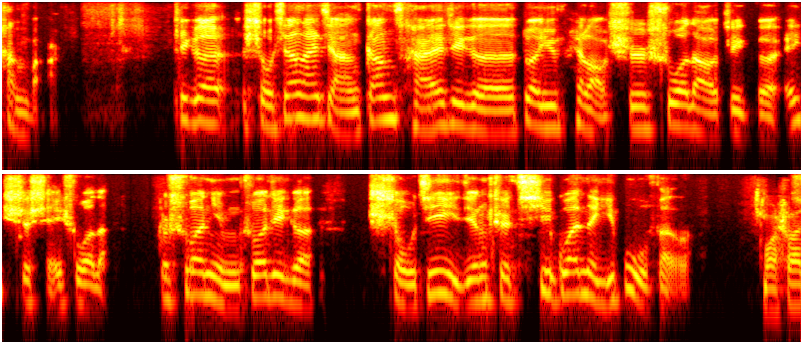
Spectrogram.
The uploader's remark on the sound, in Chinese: 进行了北京、天津、海南三地连线，采用网络录制，请大家原谅我们本期的音质。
